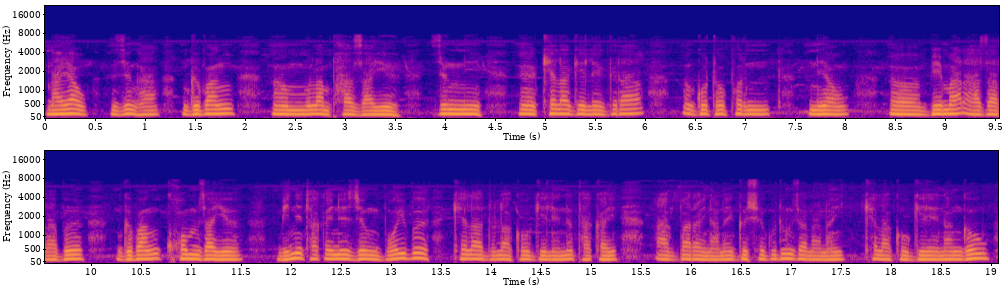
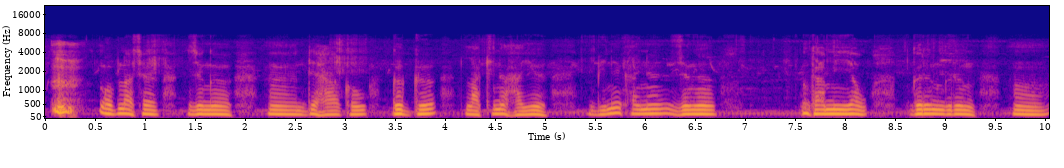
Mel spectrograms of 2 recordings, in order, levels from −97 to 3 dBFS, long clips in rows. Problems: low volume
